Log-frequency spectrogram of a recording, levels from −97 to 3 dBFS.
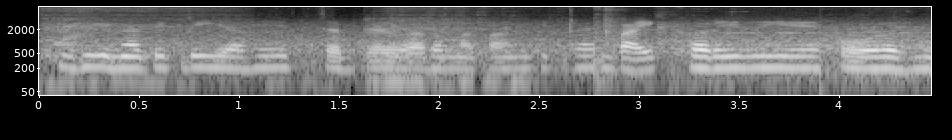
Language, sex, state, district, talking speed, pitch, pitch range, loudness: Hindi, female, Bihar, Jamui, 65 wpm, 205 Hz, 180-210 Hz, -19 LUFS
